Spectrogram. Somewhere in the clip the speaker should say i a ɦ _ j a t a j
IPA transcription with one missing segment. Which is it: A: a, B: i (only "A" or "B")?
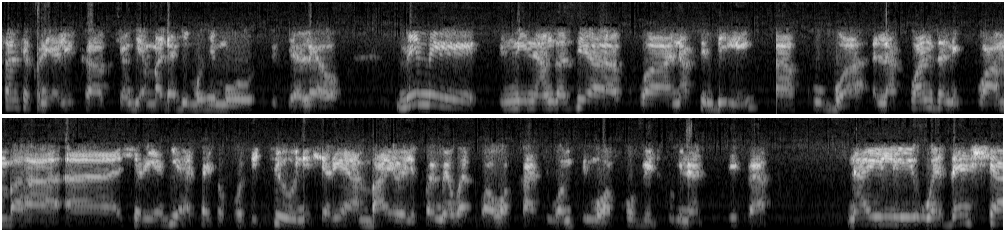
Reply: B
